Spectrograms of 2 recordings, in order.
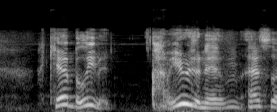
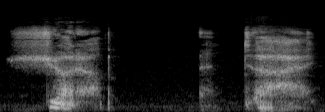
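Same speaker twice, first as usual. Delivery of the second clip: low, whispered threat; menacing villain; 4 semitones lower, 8 dB quieter, slower than usual. Acted. Villain silences the taunting bear, menacing whisper. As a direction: hush it right down, slow and deadly.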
